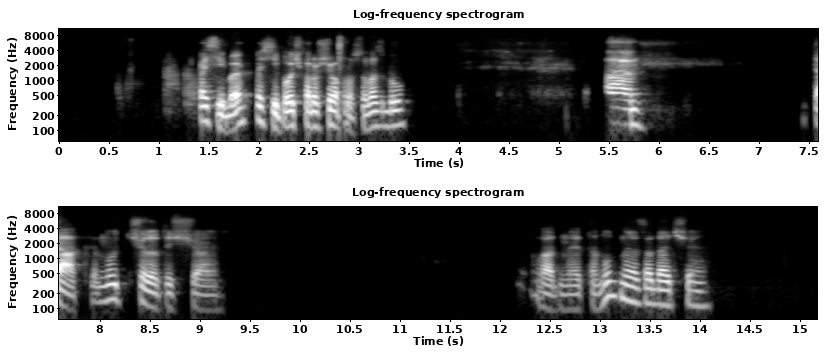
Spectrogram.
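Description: A man speaks calmly through an online call, explaining.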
